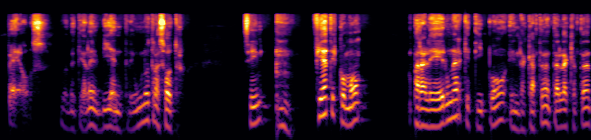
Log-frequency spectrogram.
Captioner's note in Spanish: carraspeo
